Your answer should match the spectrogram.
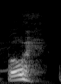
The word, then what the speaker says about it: Bowie: Wait, how do you say it? – Bowie. – David Bowie. Oh, it is David Bowie. Shit, now I've said it, it sounds better. David Bowie. Yeah, it's David Bowie.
